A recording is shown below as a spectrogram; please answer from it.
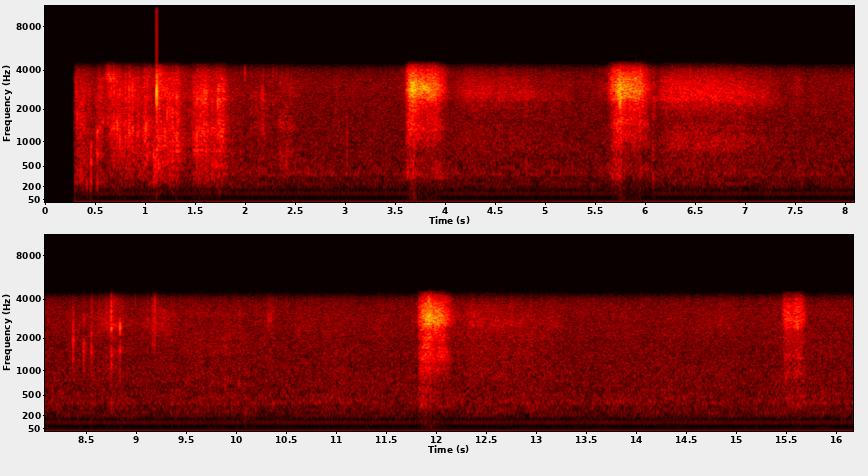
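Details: Pet with sharp snorting, sniffing inhalations at intervals, owner describes it as wheezing; vet diagnosed reverse sneeze.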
